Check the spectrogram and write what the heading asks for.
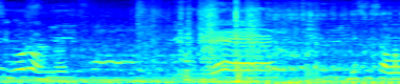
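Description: Indistinct voices and snatches of music over the low, steady hum of an idling vehicle engine.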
